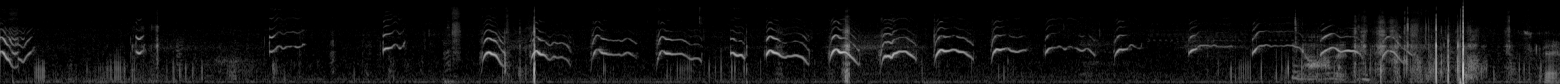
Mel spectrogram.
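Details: Tiny newborn Brussels Griffon puppies give a few scattered squeaks, then a steady run of high arched whimpering squeals from about five seconds onward, with soft rustling and handling clicks in the background.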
